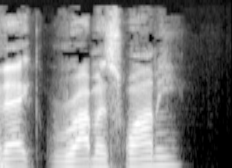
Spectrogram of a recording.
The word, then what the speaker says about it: Ramaswamy: Can you pronounce his last name? – Vivek Ramaswamy. – Yeah, very good.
